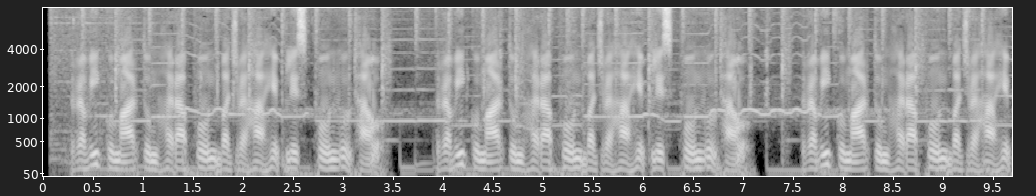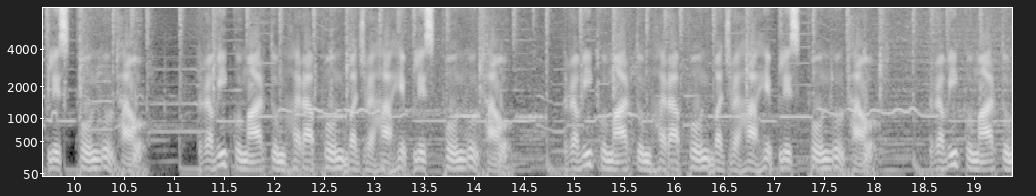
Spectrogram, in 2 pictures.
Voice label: Tumhara Phone Baj Raha Hai Please Phone Uthao Saying, ringtone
